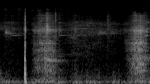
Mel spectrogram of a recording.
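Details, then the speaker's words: 2007 Nissan Maxima 3.5 SE rear hub bearing, removed with the caliper off and turned by hand: a sharp click, then dry, gritty rasps. A worn wheel bearing. "And this is our bad bearing. If you can hear it, you can hear that it's bad."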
